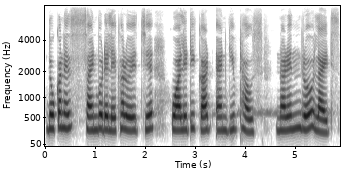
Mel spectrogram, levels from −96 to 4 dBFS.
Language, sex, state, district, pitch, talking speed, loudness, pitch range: Bengali, female, West Bengal, Cooch Behar, 270 Hz, 120 wpm, -16 LUFS, 255-290 Hz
